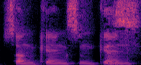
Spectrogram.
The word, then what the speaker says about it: Sung Kang: Yeah, her and Sung Kang, that's how you pronounce his name. Sung Kang.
